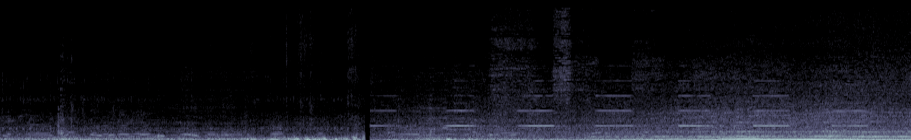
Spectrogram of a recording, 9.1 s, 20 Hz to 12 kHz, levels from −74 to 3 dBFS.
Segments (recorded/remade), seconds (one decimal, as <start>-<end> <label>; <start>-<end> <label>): 0.0-1.5 recorded; 1.5-2.7 remade; 2.7-4.1 recorded; 4.1-4.7 remade; 4.7-9.1 recorded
